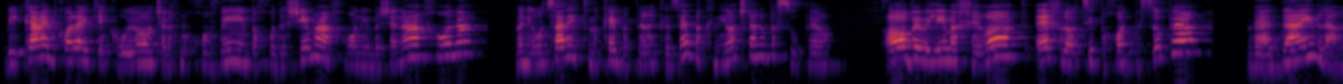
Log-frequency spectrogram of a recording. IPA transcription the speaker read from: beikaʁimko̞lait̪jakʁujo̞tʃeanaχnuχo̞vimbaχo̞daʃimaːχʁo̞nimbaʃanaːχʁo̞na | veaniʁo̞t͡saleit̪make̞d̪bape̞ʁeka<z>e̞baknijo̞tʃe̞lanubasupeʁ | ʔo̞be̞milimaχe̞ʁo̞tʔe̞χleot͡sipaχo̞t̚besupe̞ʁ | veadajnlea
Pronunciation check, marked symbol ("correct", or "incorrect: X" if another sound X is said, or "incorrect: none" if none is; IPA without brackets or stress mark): correct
